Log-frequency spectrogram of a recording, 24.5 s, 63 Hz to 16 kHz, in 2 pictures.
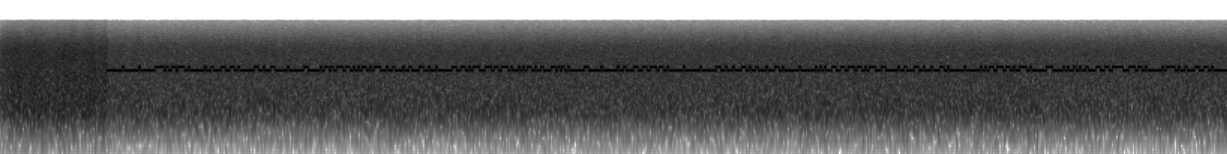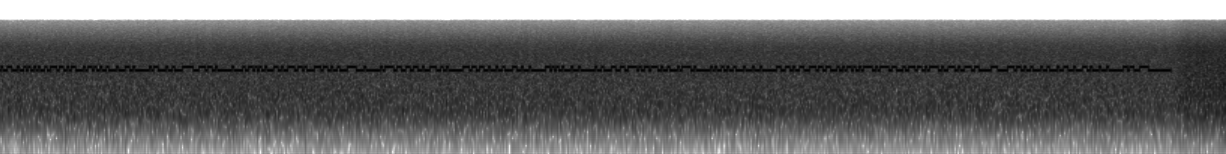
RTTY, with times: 2.0-3.4 8PVVD
3.5-4.8 SZ0IZ
5.0-6.5 HS4V8
6.7-8.5 PU7YI
8.6-10.0 ZV07S
10.1-11.3 AMF85
11.4-12.8 E8WJF
12.9-14.2 BD7B5
14.4-15.4 KRUAG
15.6-16.7 9EIPN
17.1-18.5 P0RQ8
18.9-20.4 3F1IW
20.5-21.3 CDEEC
21.5-22.3 EAAVM
22.5-23.8 271LO

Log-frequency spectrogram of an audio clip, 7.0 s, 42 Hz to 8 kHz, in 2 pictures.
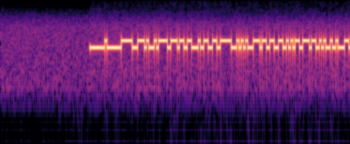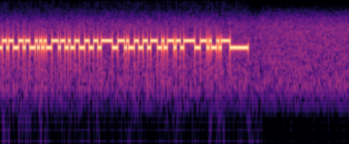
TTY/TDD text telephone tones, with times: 1.2-1.7 THE
1.9-2.5 CITY
2.7-3.0 IS
3.2-4.0 FULLY
4.2-5.2 WITHIN
5.3-5.8 THE

